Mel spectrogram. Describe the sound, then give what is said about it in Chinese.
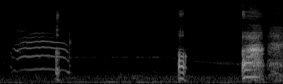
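A kitten found on a road gives one thin, high-pitched meow, followed by a few short, noisy bursts like rustling or knocking. No one speaks. “现在不是说这个的时候，我们先找猫妈妈。”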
